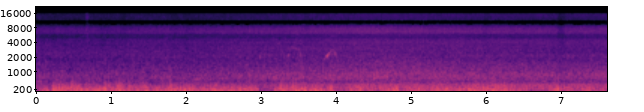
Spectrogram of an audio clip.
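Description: Waves breaking and washing up over a shallow beach, with wind buffeting the microphone in an uneven low rumble.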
